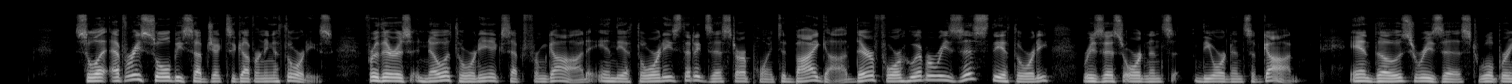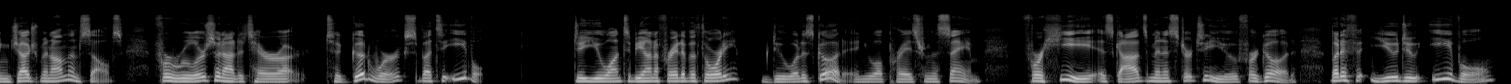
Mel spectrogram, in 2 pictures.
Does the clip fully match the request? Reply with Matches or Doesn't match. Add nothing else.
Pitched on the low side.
Doesn't match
